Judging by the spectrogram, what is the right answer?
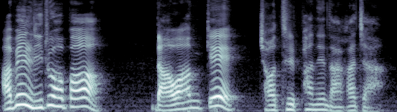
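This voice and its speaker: A man's voice: fairly high pitch, expressive, unhurried. A man voicing a jealous, angry young older brother who talks back brazenly, in a Bible story told to children. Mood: coaxing. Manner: indignant, brazen.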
